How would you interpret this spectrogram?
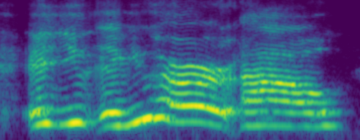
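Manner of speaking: laughing till it hurts. Real, not acted. Laughing while retelling.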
